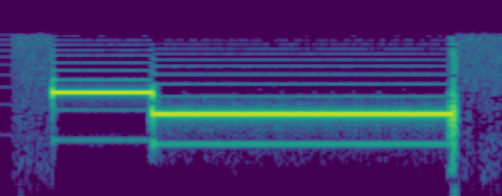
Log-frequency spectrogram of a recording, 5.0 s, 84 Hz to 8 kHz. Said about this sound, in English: Can you page out engine 34 using the first responder tones to our location?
